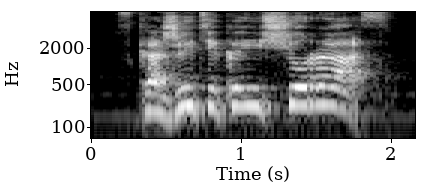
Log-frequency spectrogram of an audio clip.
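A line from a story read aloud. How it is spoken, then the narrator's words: Excited exclamation. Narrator (Russian): взволнованно воскликнул Чарли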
